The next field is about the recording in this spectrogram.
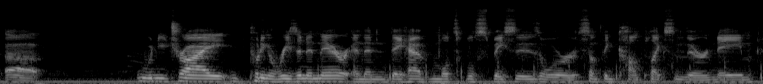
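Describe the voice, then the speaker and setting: A man giving a casual screen-recorded software tutorial, talking in a halting, rambling, informal way. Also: lowish voice, low-quality recording. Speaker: mod creator presenting tutorial. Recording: background noise, keyboard typing.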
